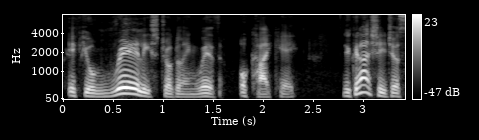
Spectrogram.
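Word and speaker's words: お会計: way, I should say okaikei. I remember this as being like you've messed up saying okay.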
